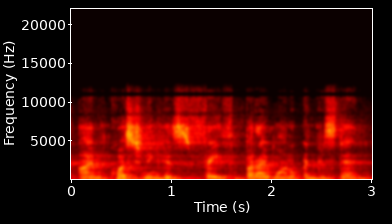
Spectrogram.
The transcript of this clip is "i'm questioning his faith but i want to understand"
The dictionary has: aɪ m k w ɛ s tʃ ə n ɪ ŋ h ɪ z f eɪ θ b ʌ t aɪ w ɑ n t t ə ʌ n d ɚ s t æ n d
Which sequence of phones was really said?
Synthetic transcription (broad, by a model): aɪ m k w ɛ s tʃ ə n ɪ ŋ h ɪ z f eɪ θ b ʌ t aɪ w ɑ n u t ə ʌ n d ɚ s t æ n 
